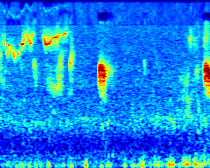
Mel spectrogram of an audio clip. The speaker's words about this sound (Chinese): 你听，这肯定是中头鸦雀的声音。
